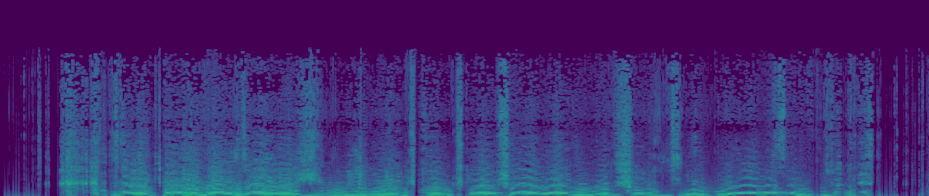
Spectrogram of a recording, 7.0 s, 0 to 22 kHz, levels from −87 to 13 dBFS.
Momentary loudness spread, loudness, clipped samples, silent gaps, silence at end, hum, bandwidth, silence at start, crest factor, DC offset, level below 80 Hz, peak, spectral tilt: 8 LU; -30 LUFS; under 0.1%; none; 0.05 s; none; 17 kHz; 0.35 s; 14 dB; under 0.1%; -60 dBFS; -16 dBFS; -5 dB/octave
